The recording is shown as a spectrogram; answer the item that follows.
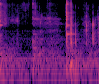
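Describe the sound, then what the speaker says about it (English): A spoon clinks and scrapes against a bowl while black bean burger mix is stirred with water, a few soft scraping strokes followed by a cluster of sharper metallic taps near the end. "And we're just going to stir this up really good."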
